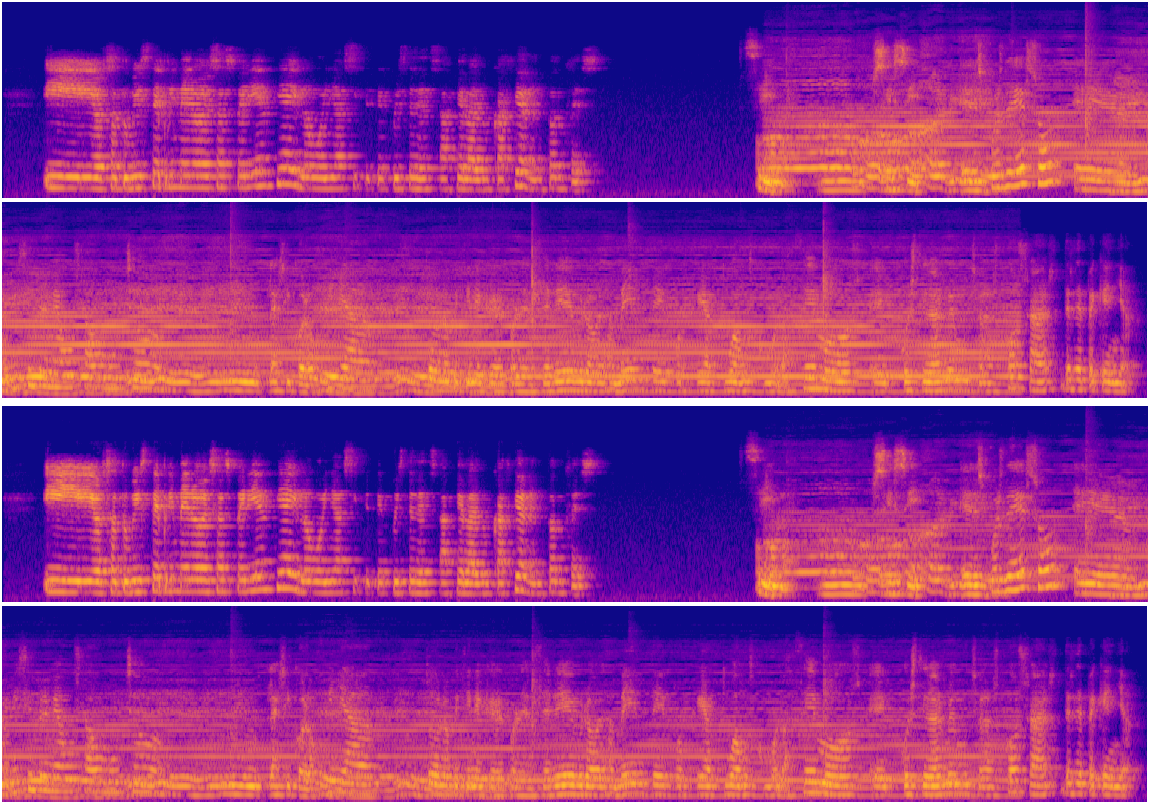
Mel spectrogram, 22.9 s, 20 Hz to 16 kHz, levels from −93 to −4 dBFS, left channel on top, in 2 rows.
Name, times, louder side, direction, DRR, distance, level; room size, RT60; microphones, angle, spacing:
voice 1, 0.4-5.9 7.5-7.9, right 3 dB, 65° right, 0 dB, 2.8 m, -26 dB
sound 1, 7.6-21.7, left 4 dB, 75° left, 0.9 m, -28 dB
voice 2, 8.2-9.2 9.6-13.1 13.6-15.2 15.7-22.7, right 1 dB, 15° left, 2 dB, 2.0 m, -25 dB
9.5 x 6.7 x 4.9 m, 0.38 s
head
